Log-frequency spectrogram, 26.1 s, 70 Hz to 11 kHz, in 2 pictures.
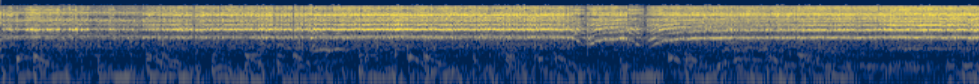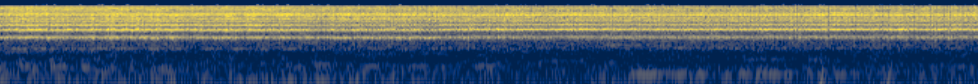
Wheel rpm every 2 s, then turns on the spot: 160, 160, 160, 150, 130, 150, 150, 160, 150, 160, 160, 160, 160.
none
